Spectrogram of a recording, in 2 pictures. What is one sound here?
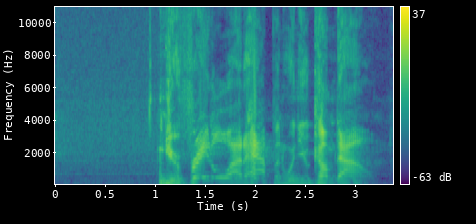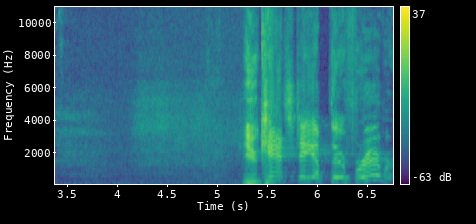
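A middle-aged man preaches with animation into a microphone, in bursts with pauses.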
